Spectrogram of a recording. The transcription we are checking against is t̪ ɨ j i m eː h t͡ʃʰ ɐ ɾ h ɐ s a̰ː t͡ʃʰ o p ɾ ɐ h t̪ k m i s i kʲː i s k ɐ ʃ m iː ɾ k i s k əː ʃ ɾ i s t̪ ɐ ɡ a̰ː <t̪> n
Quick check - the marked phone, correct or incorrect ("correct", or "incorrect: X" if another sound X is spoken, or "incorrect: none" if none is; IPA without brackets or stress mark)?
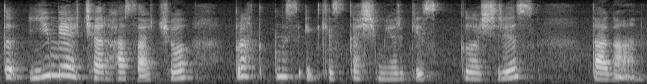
incorrect: none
